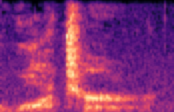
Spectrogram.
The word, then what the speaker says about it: water: But it's not a good idea to think about it like the word is water. W A D E R. No, it's still water. But it's a half T.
